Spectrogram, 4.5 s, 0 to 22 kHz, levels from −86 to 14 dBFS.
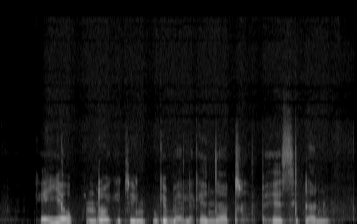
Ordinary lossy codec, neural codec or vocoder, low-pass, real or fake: none; none; none; real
